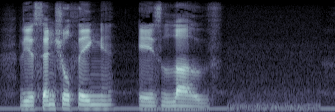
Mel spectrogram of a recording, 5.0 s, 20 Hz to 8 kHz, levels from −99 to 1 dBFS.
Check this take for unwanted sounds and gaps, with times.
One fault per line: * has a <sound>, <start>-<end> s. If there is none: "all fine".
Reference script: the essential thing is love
all fine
